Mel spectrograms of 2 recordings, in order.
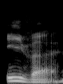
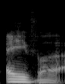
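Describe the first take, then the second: First: The name begins with an 'ee' sound. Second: The name begins with an 'ay' sound. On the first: The speaker calls it right. "Eva rhymes with diva" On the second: The speaker calls it wrong. "not Ava"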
